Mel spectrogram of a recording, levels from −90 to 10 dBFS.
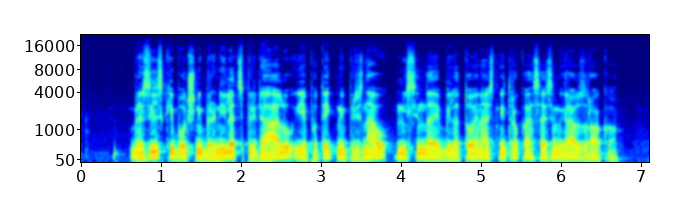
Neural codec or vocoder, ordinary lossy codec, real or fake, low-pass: none; none; real; 19.8 kHz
